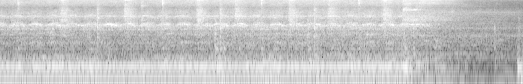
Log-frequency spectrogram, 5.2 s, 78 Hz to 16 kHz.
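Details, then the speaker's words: Rusty salvage Nissan Z24 block for a D21 pickup, machine-honed with 220-grit stones for a re-ring. Steady hum under a scraping hiss that pulses each stroke as the hone catches; this bore is out of round. "you can see that one's got some out round you can hear it"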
